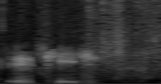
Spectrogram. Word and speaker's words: Icke: Do you know who David Icke is, or Icky? It's spelled Icky.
